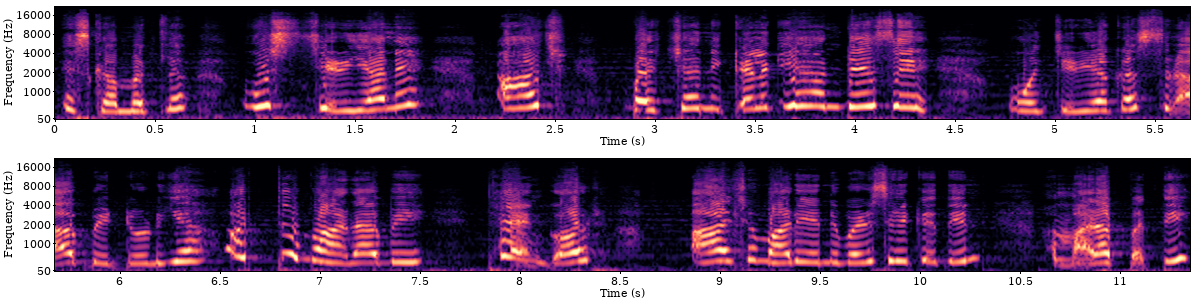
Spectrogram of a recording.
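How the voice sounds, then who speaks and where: A woman voicing a devoted, caring young wife in an animated story, earnest and reassuring. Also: very high-pitched, unhurried, soft background music.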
